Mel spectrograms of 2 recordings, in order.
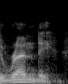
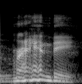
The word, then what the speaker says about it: Randy: He said practicing his Randy Savage elbow, but he pronounced the word Randy Rundy. Did I say Rundy? See, he can't. No, Randy.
